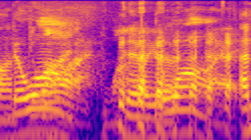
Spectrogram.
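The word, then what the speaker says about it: Duane: Dwan Dwan. There we go. I knew how to spell it, but I got too much southern.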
